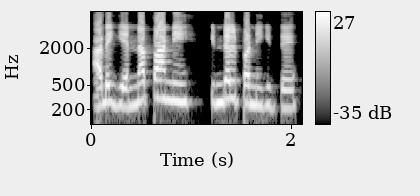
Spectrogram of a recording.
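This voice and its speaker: A woman's voice: high-pitched, fairly quick, no echo. A woman voicing an earnest young working man who cares for his sister. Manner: earnest, pleading. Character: young working man, caring elder brother.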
